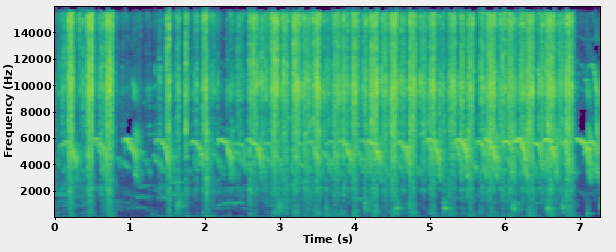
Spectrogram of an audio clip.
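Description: Radish being grated on a stainless steel grater: quick, even rasping strokes, each with a short squeaky scrape, about three a second.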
